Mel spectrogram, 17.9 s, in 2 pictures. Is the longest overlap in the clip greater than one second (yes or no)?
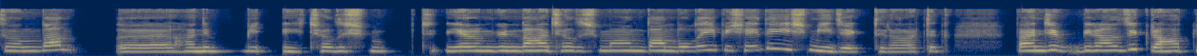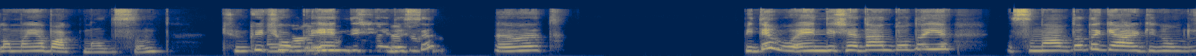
yes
